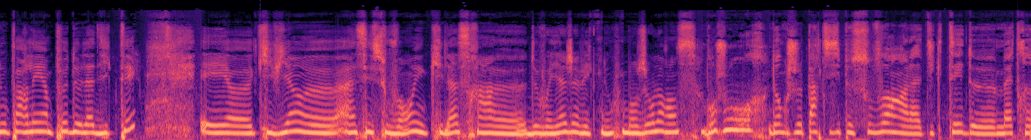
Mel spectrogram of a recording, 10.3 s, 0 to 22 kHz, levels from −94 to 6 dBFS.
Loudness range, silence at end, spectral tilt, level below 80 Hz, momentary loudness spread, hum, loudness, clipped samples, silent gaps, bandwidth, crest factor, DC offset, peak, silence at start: 2 LU; 0 s; -5 dB/octave; -36 dBFS; 5 LU; none; -14 LUFS; under 0.1%; none; 15.5 kHz; 12 dB; 0.6%; -2 dBFS; 0 s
